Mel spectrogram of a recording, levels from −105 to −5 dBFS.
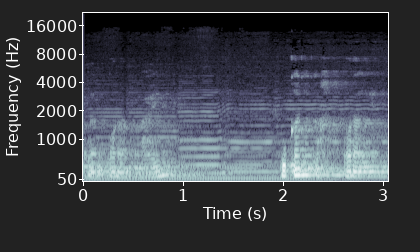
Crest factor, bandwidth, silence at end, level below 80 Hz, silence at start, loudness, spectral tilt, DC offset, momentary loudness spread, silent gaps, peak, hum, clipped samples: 20 dB; 7.8 kHz; 0 s; -40 dBFS; 0 s; -21 LUFS; -10 dB/octave; under 0.1%; 15 LU; none; -2 dBFS; none; under 0.1%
